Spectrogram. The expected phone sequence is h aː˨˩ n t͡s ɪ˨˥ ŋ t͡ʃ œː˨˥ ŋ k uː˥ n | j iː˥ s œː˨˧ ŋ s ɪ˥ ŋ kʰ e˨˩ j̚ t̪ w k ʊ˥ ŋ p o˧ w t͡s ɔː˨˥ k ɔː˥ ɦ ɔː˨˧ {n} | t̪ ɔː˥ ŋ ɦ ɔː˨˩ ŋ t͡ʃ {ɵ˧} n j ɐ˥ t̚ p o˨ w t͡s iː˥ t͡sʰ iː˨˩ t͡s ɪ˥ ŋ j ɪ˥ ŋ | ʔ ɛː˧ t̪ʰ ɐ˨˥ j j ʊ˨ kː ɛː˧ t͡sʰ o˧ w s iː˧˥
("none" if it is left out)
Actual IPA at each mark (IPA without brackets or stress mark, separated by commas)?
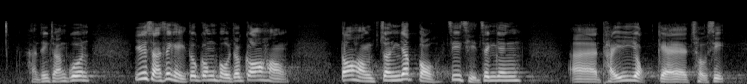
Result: ŋ, ɵ˧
